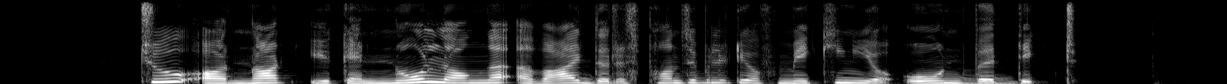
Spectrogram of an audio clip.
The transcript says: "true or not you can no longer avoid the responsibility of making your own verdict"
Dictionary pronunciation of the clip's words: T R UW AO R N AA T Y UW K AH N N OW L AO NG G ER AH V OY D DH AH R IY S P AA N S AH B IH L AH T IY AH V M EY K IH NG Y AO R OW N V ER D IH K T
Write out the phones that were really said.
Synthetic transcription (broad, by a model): T UW AO R N AA T Y UW K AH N N OW L AO NG G ER AH V OY D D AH R IY S P AA N S AH B IH L AH T IY AH V M EY K IH NG Y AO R OW N V ER D IH K T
